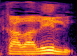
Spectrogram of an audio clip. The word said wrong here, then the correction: Cavaliere: ¿cómo se dice? – El Cavaliere. – Exacto.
